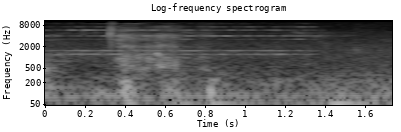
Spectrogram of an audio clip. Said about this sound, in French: Ah, il y a un téléphone qui sonne. Je vais répondre.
